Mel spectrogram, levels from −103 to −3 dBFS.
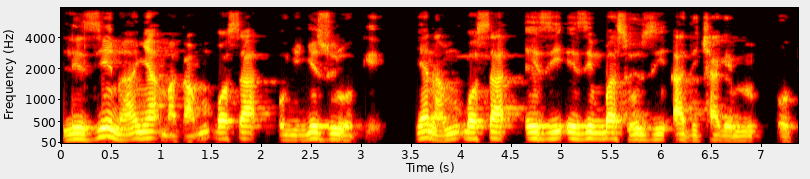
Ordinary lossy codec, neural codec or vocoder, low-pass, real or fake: none; vocoder, 44.1 kHz, 128 mel bands every 256 samples, BigVGAN v2; 7.2 kHz; fake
